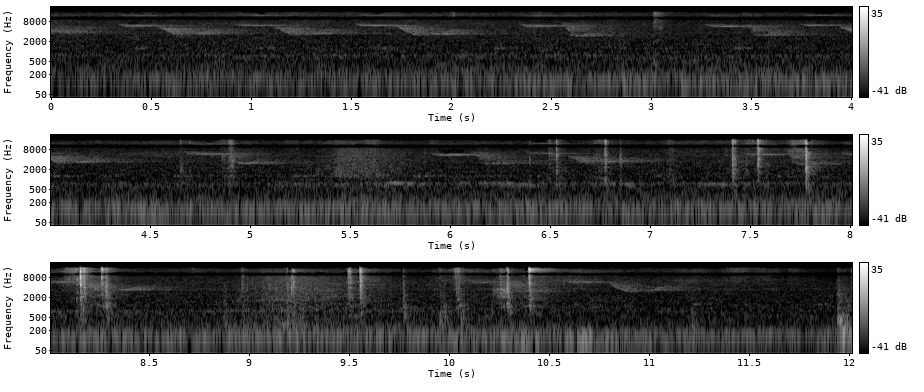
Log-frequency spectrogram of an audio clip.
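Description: A bird calls over and over, each note a quick high whistle falling in pitch, about two a second. Over a steady low rumble, a run of sharp clicks and knocks comes in the second half and a loud click at the very end, as the wooden room door is unlocked and pushed open.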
